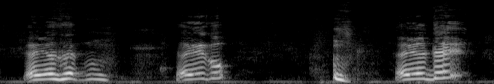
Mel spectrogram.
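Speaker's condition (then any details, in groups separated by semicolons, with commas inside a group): Brain lesion disability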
